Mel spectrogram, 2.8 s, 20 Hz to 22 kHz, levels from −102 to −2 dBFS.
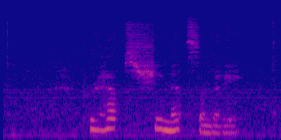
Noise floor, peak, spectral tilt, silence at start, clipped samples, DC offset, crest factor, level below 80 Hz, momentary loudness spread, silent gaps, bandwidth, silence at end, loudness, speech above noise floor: -79 dBFS; -44 dBFS; -4.5 dB/octave; 0.05 s; under 0.1%; under 0.1%; 16 dB; under -90 dBFS; 9 LU; none; 13.5 kHz; 0.05 s; -58 LUFS; 21 dB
